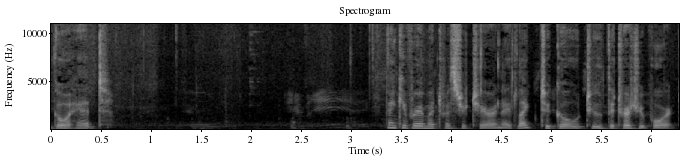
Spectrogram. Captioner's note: speaking French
